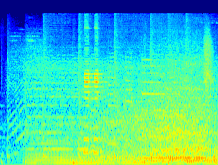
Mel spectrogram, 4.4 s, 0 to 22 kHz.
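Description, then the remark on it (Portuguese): Busy roadside traffic at a junction of two well-known highways, one being the BR-116 toward Jequié, with a heavy engine idling, a steady low rumble and drone as vehicles pass, and a brief horn toot partway through. “Hoje nós temos uma paradinha aqui nesse entroncamento de duas rodovias muito, muito conhecidas.”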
